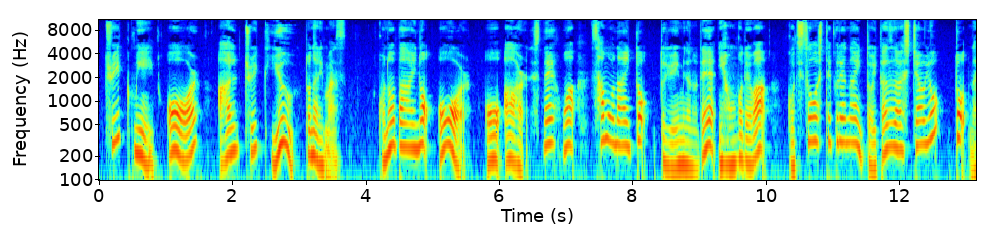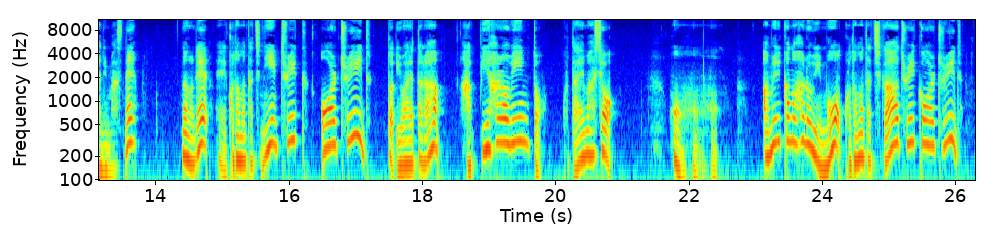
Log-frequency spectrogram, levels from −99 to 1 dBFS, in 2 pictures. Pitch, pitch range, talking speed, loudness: 245 Hz, 180-295 Hz, 365 characters per minute, -25 LUFS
